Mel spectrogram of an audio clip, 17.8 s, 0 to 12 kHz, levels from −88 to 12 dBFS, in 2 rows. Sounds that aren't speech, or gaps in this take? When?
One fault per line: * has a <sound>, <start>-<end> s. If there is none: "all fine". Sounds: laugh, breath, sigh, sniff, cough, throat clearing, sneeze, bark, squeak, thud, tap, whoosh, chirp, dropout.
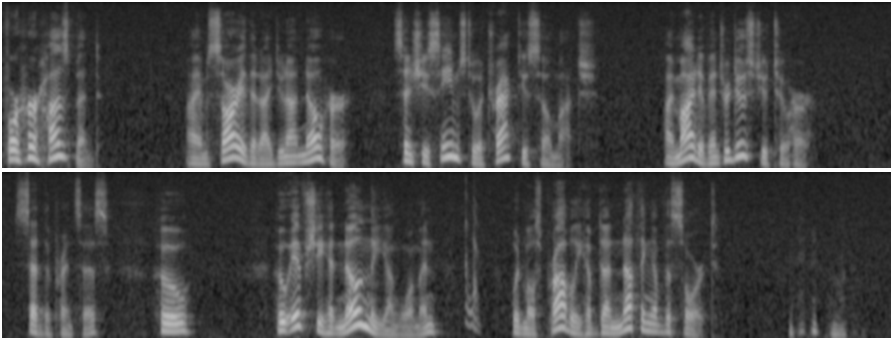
* has a chirp, 13.5-13.7 s
* has a breath, 16.8-17.5 s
